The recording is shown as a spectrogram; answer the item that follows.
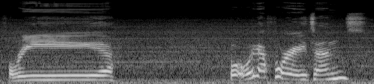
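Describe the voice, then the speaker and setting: A man's voice: high voice, very slow, a bit bright, slight background noise. A young man casually commenting while playing a flight game, rambling and chatty with frequent restarts. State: hiccups. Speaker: gameplay streamer.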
